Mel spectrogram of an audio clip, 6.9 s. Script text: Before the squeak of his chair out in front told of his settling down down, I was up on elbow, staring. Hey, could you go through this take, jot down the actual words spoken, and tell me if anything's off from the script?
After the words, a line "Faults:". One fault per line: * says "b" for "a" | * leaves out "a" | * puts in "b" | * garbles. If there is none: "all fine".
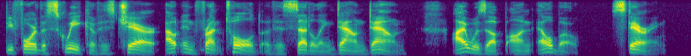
Before the squeak of his chair out in front told of his settling down down, I was up on elbow, staring.
Faults:
all fine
